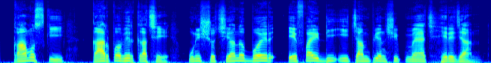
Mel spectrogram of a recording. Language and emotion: Bengali, neutral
